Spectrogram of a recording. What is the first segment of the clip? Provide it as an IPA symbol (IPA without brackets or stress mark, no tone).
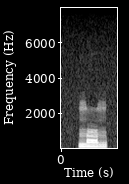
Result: m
